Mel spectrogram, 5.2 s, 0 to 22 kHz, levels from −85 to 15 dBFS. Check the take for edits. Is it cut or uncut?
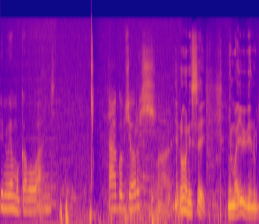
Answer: cut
